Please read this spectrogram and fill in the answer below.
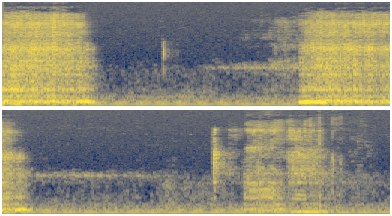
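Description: Loud, harsh snores with a low vibrating rattle, three in about six seconds, separated by quieter breathing and a steady room hum: snoring.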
